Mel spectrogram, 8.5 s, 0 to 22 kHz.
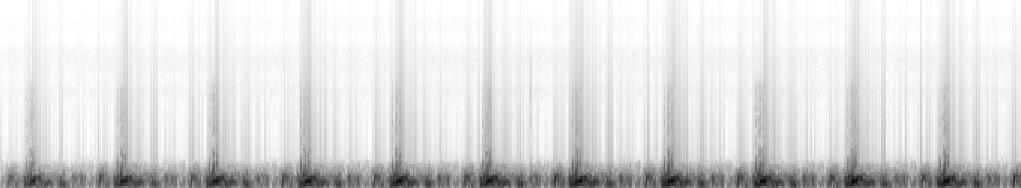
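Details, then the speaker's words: Pericardial knock in severe constrictive pericarditis: regular heartbeat near 79/min with a sharp extra sound in early diastole shortly after S2, louder and earlier than an opening snap. "nstrictiva grave va a aparecer en una fase temprana de la diástole diástole sería esto de aquí eh Poco después del s2 aquí tenemos al s2 aquí tenemos a nuestro chasquido pericárdico y va a estar después del chasquido apertura"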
